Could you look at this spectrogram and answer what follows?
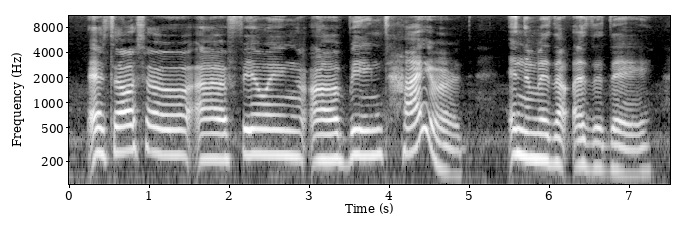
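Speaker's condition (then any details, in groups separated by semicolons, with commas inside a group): Bulbar ALS; bulbar onset; speech hard to understand, losing speech, eating lost, varies daily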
